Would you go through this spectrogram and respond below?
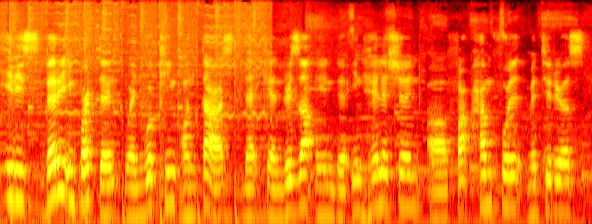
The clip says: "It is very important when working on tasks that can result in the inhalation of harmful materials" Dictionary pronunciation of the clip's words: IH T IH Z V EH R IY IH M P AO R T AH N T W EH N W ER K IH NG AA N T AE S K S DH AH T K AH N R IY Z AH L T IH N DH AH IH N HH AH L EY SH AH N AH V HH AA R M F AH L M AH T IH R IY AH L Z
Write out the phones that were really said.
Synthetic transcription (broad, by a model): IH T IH S V EH R IY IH M P AO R T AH N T W EH N W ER K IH NG AA N T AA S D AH T K AH N R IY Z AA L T IH N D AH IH N HH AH L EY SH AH N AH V HH AA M F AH L M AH T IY R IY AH L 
